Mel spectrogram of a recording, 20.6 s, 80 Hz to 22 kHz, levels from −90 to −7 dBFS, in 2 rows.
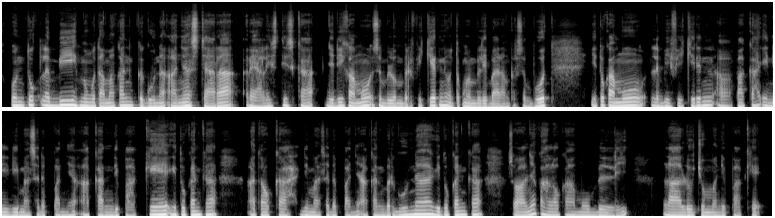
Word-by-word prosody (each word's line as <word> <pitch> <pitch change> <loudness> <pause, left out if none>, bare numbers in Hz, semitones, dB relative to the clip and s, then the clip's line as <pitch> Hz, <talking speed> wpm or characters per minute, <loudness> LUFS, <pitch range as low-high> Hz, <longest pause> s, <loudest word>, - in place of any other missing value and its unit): untuk 145 +3 +2
lebih 155 +2 +5
mengutamakan 130 +1 +2
kegunaannya 120 +1 +2
secara 135 +2 +1
realistis 120 +2 -1
Kak. 125 0 -3
Jadi, 130 -1 +1
kamu 130 +5 +3
sebelum 115 -5 0
berfikir 125 +4 -1
nih 150 - +5
untuk 115 - -8
membeli 110 -1 +1
barang 105 +1 -3
tersebut, 130 +3 +1 0.5
itu 130 +2 -3
kamu 140 +2 +4
lebih 125 -2 0
fikirin, 135 +5 0
"Apakah 125 +3 -4
ini 120 -3 +1
di 115 0 0
masa 110 +3 -3
depannya 115 +1 -5
akan 120 -4 -4
dipakai?" 120 +7 +2
Gitu 130 0 +2
kan 135 +1 +4
Kak 145 +1 +2 0.4
ataukah, 120 -2 -4
"di 125 -1 -2
masa 115 +1 -4
depannya 115 +1 -7
akan 115 -1 -5
berguna?" 140 +6 +4
Gitu 130 0 +1
kan 135 +1 +2
Kak. 145 +2 0 0.3
Soalnya 120 +8 0
kalau 125 -6 -1
kamu 115 -2 -3
beli 110 +1 -2 0.5
lalu 115 -2 +1
cuman 110 -2 -2
dipakai 110 0 -8
125 Hz, 135 wpm, -24 LUFS, 115-140 Hz, 0.5 s, lebih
